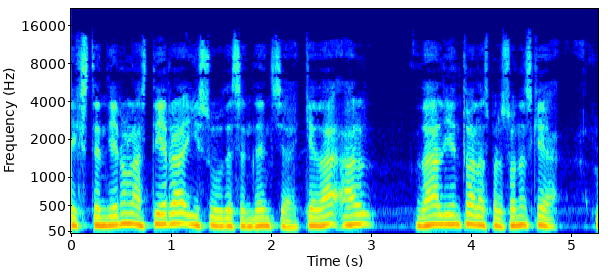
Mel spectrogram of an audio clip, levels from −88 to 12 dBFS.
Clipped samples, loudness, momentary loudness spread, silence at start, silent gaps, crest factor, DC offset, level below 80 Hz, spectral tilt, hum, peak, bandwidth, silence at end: under 0.1%; -21 LUFS; 6 LU; 0 s; none; 12 dB; under 0.1%; -58 dBFS; -7.5 dB/octave; none; -8 dBFS; 13 kHz; 0 s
